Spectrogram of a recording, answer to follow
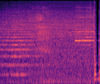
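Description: A vehicle horn sounding one steady note that fades out after about a second, followed near the end by a brief high steady tone.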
